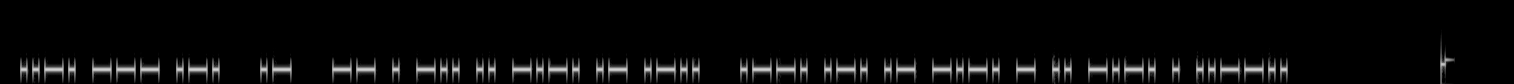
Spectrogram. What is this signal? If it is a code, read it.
Morse code, heard as a keyed tone, about 20 wpm, 700 Hz. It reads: FOR A MEDICAL PRACTICE?
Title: Sentences from Top 1000 Words - Review Part 5 - 20wpm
